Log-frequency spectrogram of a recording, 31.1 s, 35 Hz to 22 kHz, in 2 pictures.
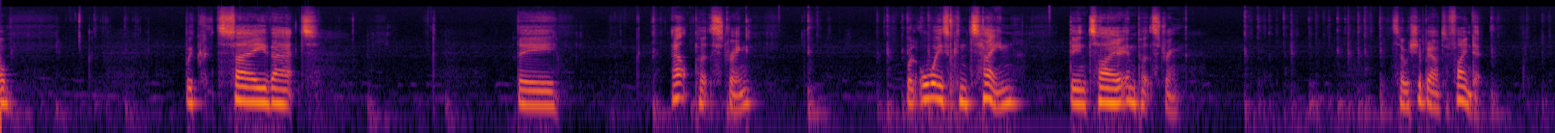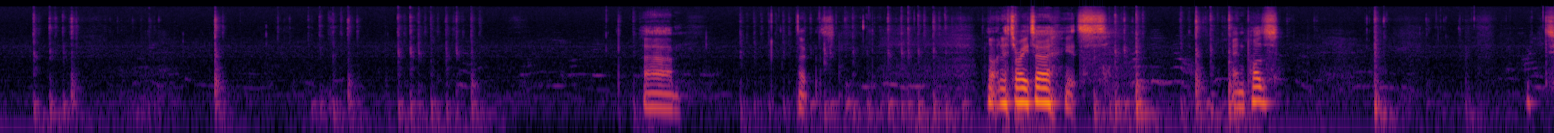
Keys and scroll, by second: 0.9 super+v, 5.3 super+z, 29.3 super+F9.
